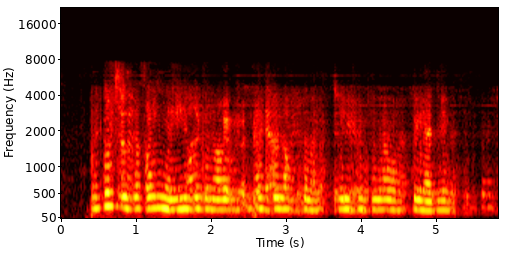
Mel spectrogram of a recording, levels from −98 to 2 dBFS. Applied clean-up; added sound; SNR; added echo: neural mask model DeepFilterNet 3.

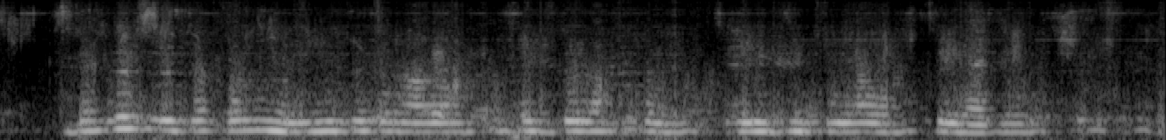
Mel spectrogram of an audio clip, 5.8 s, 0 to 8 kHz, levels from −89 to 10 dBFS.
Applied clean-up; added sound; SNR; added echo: neural separator model SepFormer DNS4.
